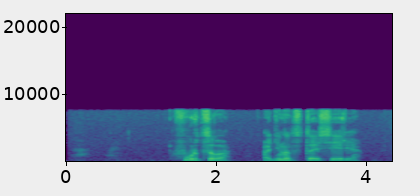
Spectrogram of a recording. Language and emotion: Russian, neutral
